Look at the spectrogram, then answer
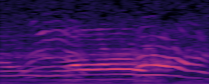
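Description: A cat gives a single drawn-out, wavering meow close by, rising and falling in pitch over faint background noise.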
